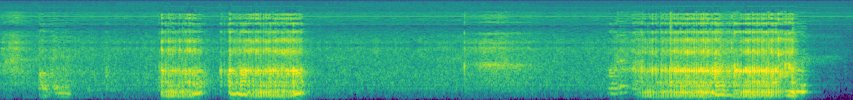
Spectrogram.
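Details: Sleeping Pepe snoring: loud, rough bursts, some long and rattling, with quiet pauses between them, in a small room.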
